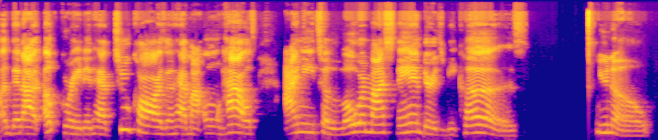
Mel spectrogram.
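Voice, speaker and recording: This is a live-show host, a woman in her forties, with a medium-pitched, somewhat bright voice. Chatty and confiding, she tells viewers a personal story in casual conversation, sprinkling in "right?" often.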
